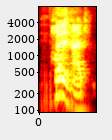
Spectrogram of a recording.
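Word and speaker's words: Holyhead: head at the tip of hly head yeah hly head as we pronounce it spel spell with one holy head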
